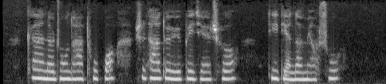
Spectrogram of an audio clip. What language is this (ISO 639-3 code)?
zho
